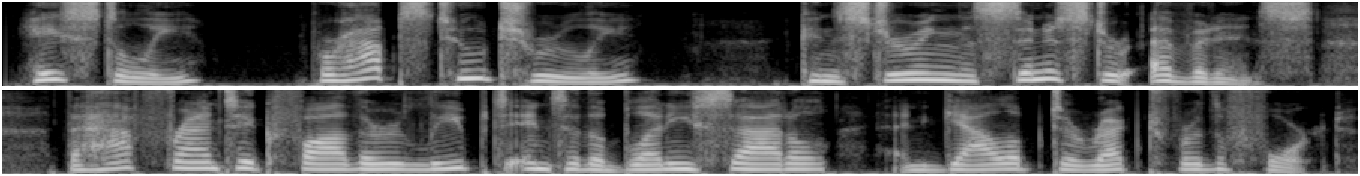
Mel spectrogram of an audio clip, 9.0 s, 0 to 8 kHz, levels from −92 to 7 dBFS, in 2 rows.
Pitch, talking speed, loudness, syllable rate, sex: 195 Hz, 140 wpm, -18 LUFS, 5.6 syllables/s, female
